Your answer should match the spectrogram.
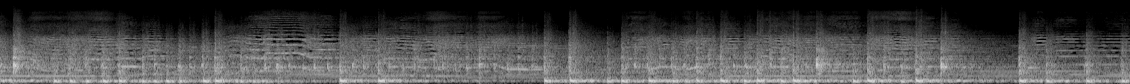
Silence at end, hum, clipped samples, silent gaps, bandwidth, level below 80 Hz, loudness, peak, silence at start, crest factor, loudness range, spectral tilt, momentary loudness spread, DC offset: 0 s; none; under 0.1%; none; 12.5 kHz; -48 dBFS; -19 LUFS; -2 dBFS; 0 s; 18 dB; 3 LU; -7 dB/octave; 6 LU; under 0.1%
